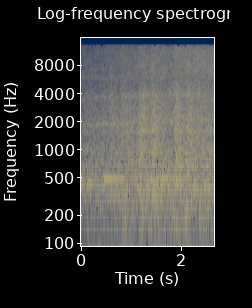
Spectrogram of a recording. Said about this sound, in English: A year ago, my day would start with a train ride alongside thousands of fellow commuters into Manhattan.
